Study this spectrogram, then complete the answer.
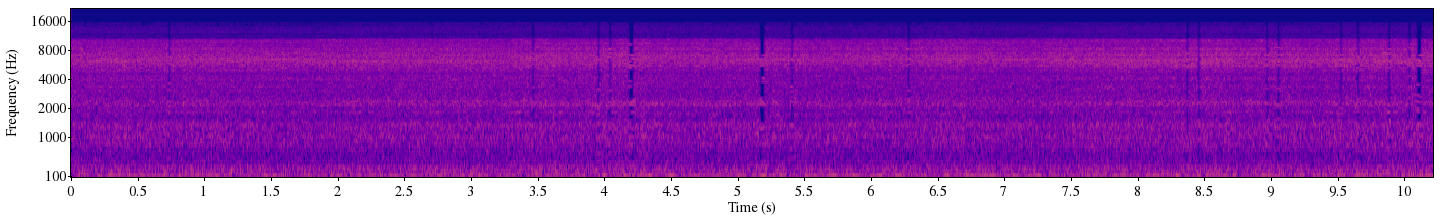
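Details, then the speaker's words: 1986 Oldsmobile Cutlass Supreme V8, sat five years, after finding the number three spark plug wire burned off: even, steady idle with a deep smooth exhaust; sounds better, though still fluttering occasionally. "jeffy sounds better"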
